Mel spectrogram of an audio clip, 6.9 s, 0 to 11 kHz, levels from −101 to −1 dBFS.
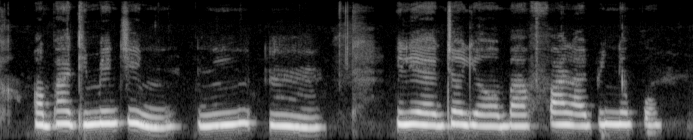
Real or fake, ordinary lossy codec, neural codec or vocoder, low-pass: real; none; none; none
